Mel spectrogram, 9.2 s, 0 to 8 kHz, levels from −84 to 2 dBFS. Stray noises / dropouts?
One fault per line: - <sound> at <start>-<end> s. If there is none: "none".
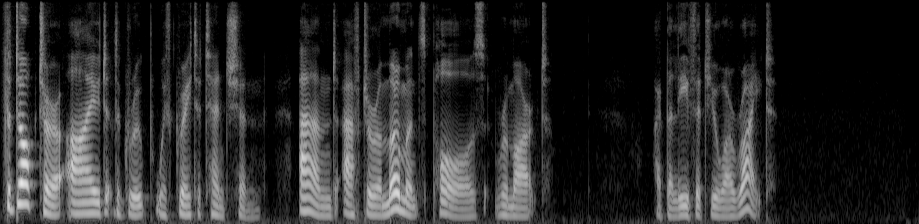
none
